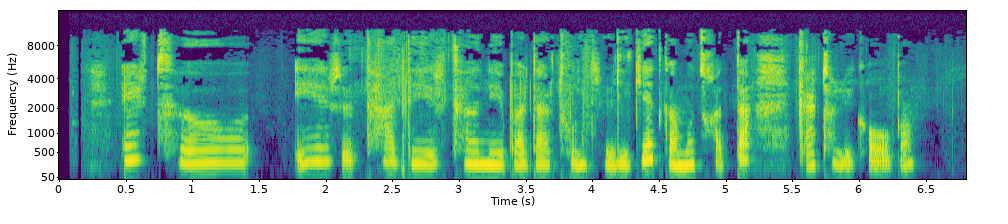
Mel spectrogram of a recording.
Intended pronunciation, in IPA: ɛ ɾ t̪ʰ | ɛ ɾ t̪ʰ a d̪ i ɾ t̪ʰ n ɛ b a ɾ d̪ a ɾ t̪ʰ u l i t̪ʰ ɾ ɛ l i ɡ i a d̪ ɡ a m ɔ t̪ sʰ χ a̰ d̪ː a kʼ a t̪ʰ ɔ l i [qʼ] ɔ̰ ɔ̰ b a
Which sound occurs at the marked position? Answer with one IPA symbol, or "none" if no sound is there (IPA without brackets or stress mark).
kʼ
